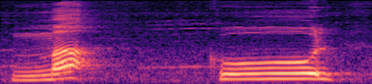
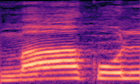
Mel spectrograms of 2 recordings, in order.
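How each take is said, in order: First: The first syllable is cut off with a sharp catch. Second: The first syllable flows on without a catch. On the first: The speaker calls it right. "अब यहां पर झटका" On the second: The speaker calls it wrong. "मा कूल नहीं"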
